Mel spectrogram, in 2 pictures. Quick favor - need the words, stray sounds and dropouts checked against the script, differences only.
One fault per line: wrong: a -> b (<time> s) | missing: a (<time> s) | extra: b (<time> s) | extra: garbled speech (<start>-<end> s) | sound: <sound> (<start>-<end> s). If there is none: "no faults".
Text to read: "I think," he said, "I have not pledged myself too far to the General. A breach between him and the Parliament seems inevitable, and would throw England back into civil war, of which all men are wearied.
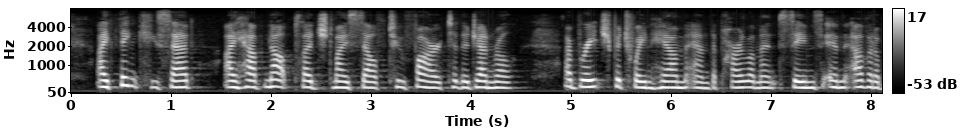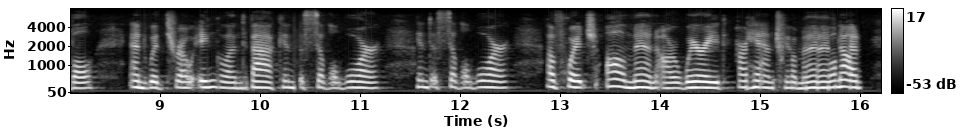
sound: dropout (10.4-10.4 s)
extra: into civil war (11.6 s)
extra: garbled speech (14.8-16.0 s)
